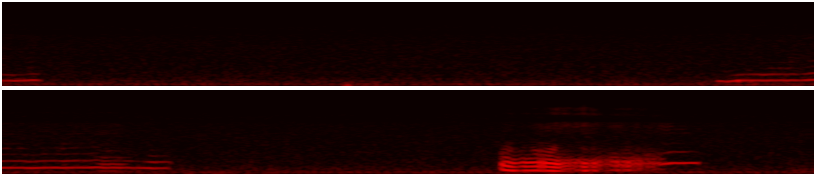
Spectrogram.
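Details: Snoring from a sleeping cavapoo puppy: two drawn-out, high-pitched squeaky whistling snores against quiet room hum.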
